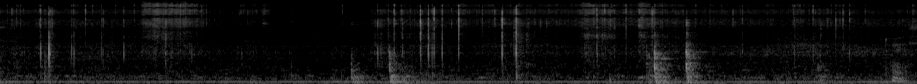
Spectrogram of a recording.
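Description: Eggs cook in a pan with a quiet, close sizzle, broken by occasional scraping and stirring clicks and soft pops.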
